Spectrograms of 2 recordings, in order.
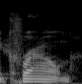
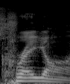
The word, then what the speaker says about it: crayon: not I don't say crayon yeah people that say I forgot you say Crown yeah dude like on your head I say like the Billy eilish song I say it like you should crayon like a proper crayon English speaker with two syllables crayon it's a crayon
